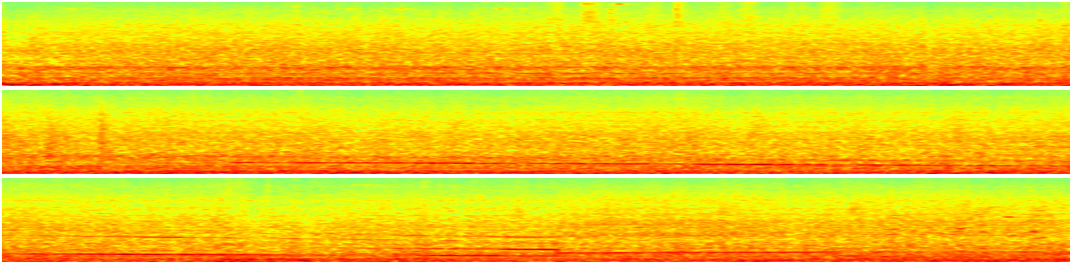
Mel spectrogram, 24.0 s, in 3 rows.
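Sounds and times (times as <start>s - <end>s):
train low rumble: 0.0s - 24.0s.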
